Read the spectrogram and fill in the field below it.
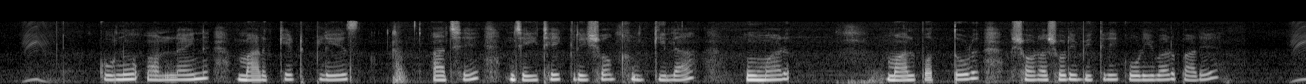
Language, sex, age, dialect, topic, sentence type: Bengali, female, 18-24, Rajbangshi, agriculture, statement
